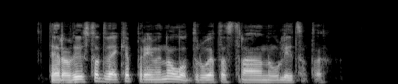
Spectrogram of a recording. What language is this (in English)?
Macedonian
